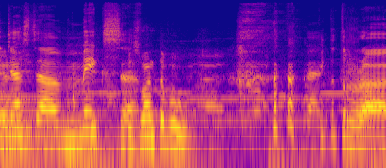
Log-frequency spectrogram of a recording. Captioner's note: laugh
